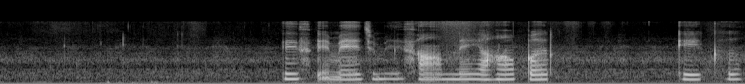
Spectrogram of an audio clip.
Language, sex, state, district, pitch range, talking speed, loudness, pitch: Hindi, female, Rajasthan, Jaipur, 225-240 Hz, 55 wpm, -19 LUFS, 230 Hz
